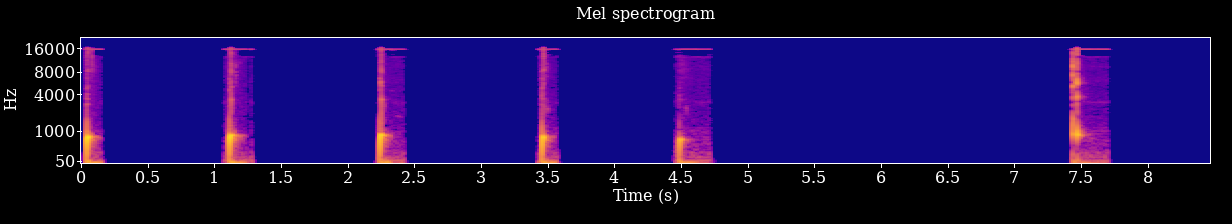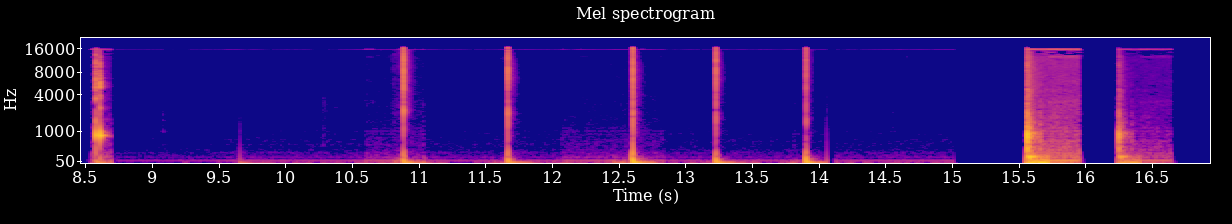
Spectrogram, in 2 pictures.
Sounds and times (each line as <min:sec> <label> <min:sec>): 0:01.1 mouth bubble pop sounds 0:01.3
0:02.2 mouth bubble pop sounds 0:02.5
0:07.4 mouth bubble pop sounds 0:07.8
